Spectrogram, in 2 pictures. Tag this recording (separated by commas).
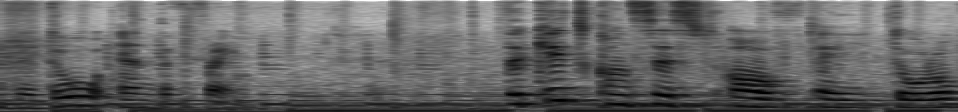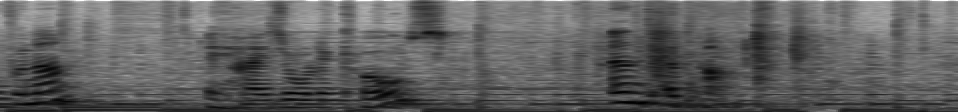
Speech, Music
